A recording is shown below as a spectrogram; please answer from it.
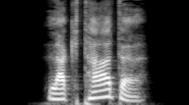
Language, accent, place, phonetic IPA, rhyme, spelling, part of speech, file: German, Germany, Berlin, [lakˈtaːtə], -aːtə, Lactate, noun, De-Lactate.ogg
- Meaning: nominative/accusative/genitive plural of Lactat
